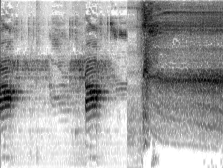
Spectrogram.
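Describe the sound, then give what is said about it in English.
A Pac-Man frog gives a couple of squeaky, whining croaks, then breaks into a long, harsh, buzzing scream that holds steady to the end, loud with no talking. “Here's what a Pac-Man frog sounds like.”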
